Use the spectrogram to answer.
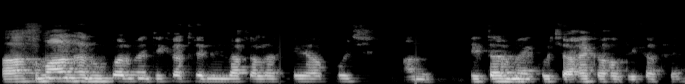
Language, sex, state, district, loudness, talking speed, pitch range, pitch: Chhattisgarhi, male, Chhattisgarh, Raigarh, -17 LUFS, 155 wpm, 130-140 Hz, 135 Hz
